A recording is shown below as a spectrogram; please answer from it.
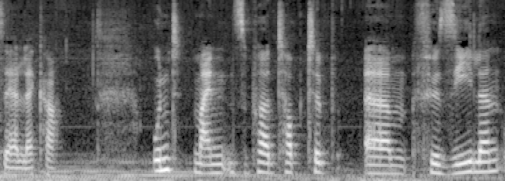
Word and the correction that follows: Selen: oder wie, wie wird das ausgesprochen? Selen. Selen. Selen.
